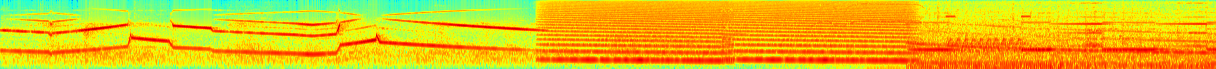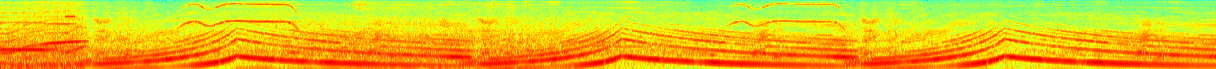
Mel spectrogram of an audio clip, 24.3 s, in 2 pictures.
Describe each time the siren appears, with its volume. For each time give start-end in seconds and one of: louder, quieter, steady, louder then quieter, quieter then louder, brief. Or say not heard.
0.0-24.2 steady.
